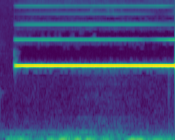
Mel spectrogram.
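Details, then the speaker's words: Multimeter set to continuity on an electric dryer with the power off: a steady high-pitched beep held unbroken for nearly two seconds once the leads touch, meaning no break; the circuit is closed. "If it has the setting or that function, you'll hear a beeping and that means that there's no break."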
